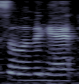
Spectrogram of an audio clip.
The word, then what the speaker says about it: Sue-Lyn: But the title of the show is Sue-Lyn. Just so everyone who didn't know how to pronounce it, that's how you pronounce it.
